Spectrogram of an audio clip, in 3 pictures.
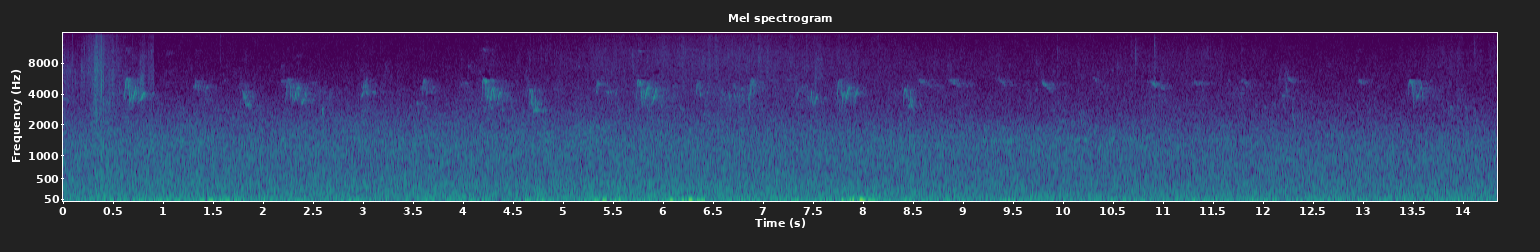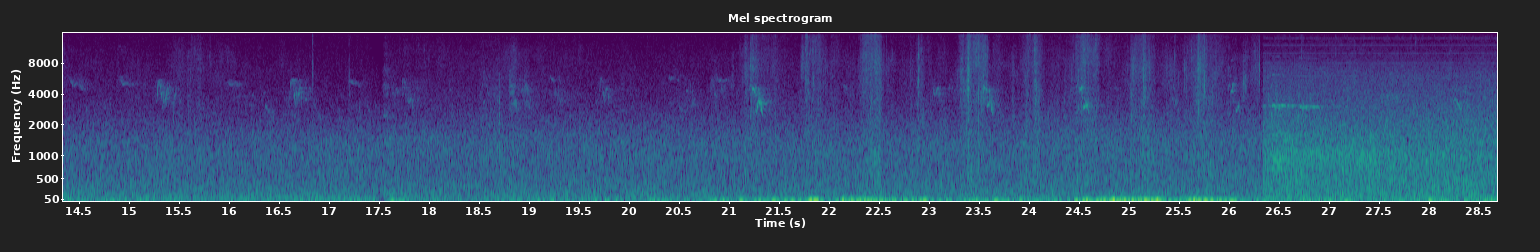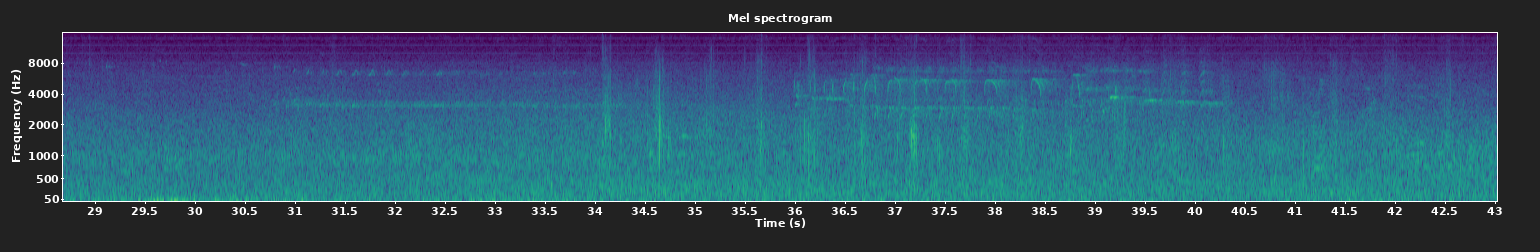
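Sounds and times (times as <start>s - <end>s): steady rushing noise: 21.8s - 43.0s
small bird chirping: 36.0s - 40.4s.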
